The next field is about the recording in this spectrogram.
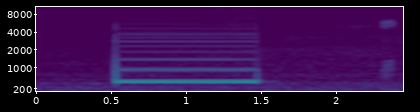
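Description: A single steady electronic telephone tone sounds alone for about a second while a caller is dialed, then gives way to near-silence with a faint brief blip.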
